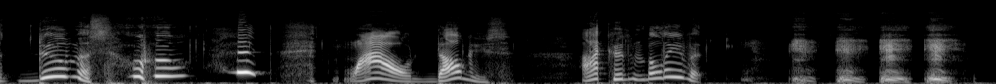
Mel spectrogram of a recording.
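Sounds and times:
speech: 0:00.0 - 0:01.8, 0:03.6 - 0:05.1, 0:05.8 - 0:07.1, 0:07.9 - 0:09.6
rough guttural throat clearing: 0:07.9 - 0:09.8.

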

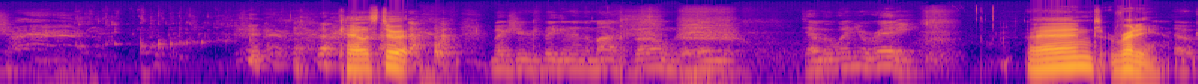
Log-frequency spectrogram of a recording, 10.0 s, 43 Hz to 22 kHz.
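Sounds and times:
laughter: 0:00.0 - 0:00.9, 0:02.0 - 0:04.0
drink being poured into a glass: 0:00.3 - 0:02.5
speech: 0:02.0 - 0:07.9, 0:08.5 - 0:09.9.

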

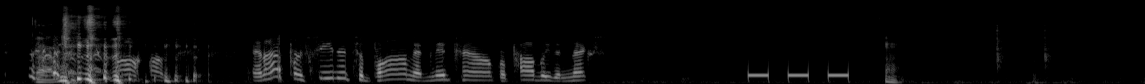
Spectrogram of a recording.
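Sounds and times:
laughter: 0:00.3 - 0:02.0
speech: 0:00.4 - 0:01.8, 0:02.6 - 0:06.2
phone busy signal beeps from a phone glitching in the sun: 0:07.5 - 0:08.5.

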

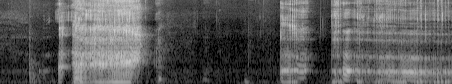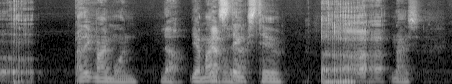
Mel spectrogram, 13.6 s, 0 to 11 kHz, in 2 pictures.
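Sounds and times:
person burping: 0:00.8 - 0:02.5, 0:04.2 - 0:07.4, 0:11.6 - 0:12.7
speech: 0:00.9 - 0:01.3, 0:08.0 - 0:11.1, 0:12.6 - 0:13.2.

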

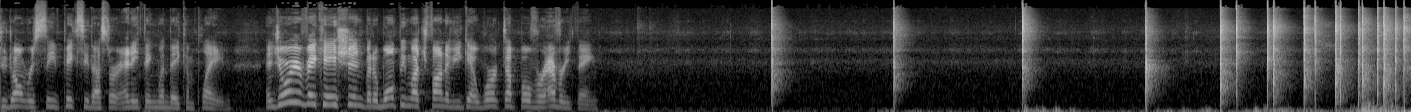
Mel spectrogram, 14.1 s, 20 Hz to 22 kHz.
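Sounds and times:
speech: 0:00.0 - 0:06.1
slow deliberate hand clapping: 0:07.7 - 0:08.0, 0:11.4 - 0:14.1.

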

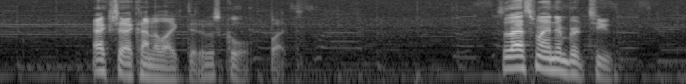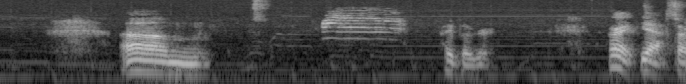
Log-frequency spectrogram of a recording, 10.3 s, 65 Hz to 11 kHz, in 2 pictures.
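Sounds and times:
speech: 0:00.7 - 0:02.4, 0:03.8 - 0:04.7, 0:06.0 - 0:07.2, 0:08.5 - 0:08.9, 0:09.7 - 0:10.2
cat meowing: 0:07.6 - 0:08.2.

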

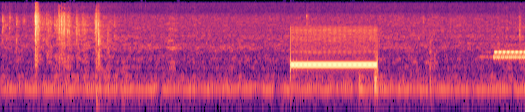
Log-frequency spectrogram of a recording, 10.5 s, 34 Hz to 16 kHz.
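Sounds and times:
telephone ringing: 0:05.8 - 0:07.6, 0:09.9 - 0:10.4.

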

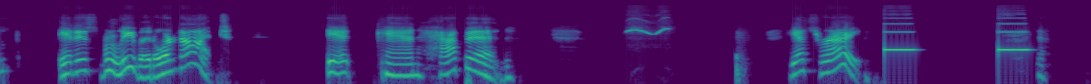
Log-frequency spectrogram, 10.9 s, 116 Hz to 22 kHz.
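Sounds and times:
speech: 0:00.6 - 0:02.4, 0:03.3 - 0:05.2, 0:07.9 - 0:08.8
clear steady electronic beep: 0:08.8 - 0:09.3, 0:10.0 - 0:10.4.

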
